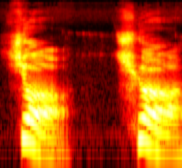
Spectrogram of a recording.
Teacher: জিভের ওপর দিয়ে যেন কিছু প্রাণবায়ু ছুটে আসছে ঘষতে ঘষতে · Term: ঘৃষ্ট ধ্বনি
